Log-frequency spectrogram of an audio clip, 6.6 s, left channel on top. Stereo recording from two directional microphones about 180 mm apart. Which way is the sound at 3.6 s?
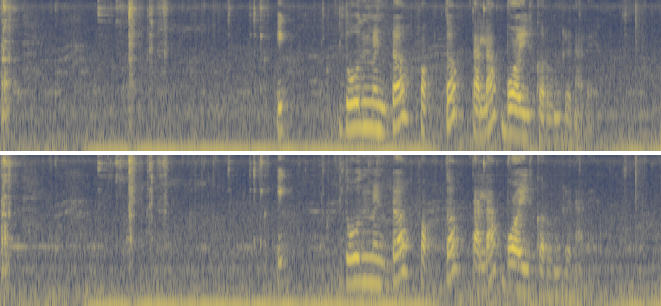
55° left (ahead or behind).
